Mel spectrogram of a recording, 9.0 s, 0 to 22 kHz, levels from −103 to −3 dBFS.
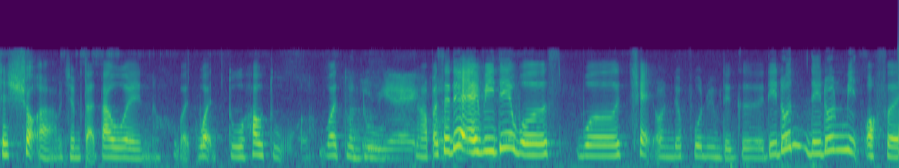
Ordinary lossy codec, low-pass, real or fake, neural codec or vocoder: none; 7.2 kHz; real; none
